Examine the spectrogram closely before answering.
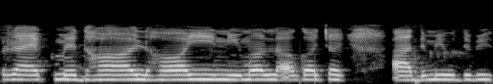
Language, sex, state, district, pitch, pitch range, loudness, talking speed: Hindi, female, Bihar, Sitamarhi, 220 Hz, 220-225 Hz, -13 LUFS, 110 wpm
